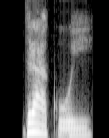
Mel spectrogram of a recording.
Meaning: draconian
- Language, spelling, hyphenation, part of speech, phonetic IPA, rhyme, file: Hungarian, drákói, drá‧kói, adjective, [ˈdraːkoːji], -ji, Hu-drákói.ogg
